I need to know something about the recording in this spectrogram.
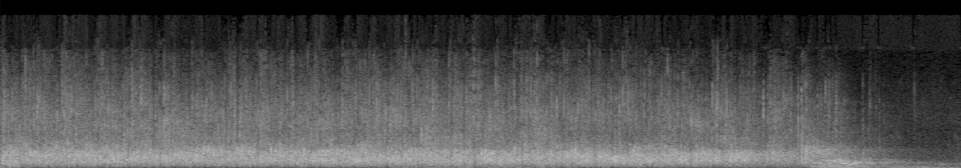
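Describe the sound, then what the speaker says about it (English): Wedding guests give the bride a round of applause during a best man speech, sustained, even clapping from a large room that continues for about six seconds before tapering off as a voice returns. "Would you round of applause for our absolute stunning Alicia?"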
